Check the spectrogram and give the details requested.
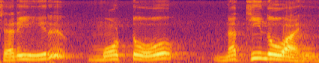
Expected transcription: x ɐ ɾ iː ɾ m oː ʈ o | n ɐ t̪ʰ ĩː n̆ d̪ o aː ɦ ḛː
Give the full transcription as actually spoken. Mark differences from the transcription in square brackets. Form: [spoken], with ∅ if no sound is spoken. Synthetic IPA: [ʃ] ɐ ɾ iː ɾ m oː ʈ o | n ɐ t̪ʰ ĩː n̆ d̪ o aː ɦ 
